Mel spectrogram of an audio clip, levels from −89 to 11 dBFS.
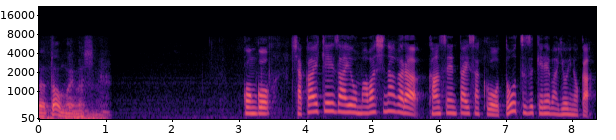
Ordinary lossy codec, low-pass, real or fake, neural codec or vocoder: none; none; real; none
